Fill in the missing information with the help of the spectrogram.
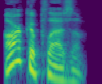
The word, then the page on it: archoplasm: British English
